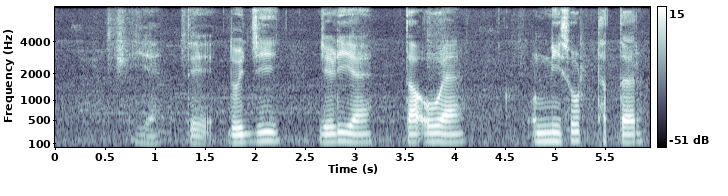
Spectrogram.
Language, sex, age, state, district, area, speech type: Dogri, male, 18-30, Jammu and Kashmir, Udhampur, rural, spontaneous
